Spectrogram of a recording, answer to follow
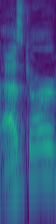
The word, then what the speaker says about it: Asgard: Yeah, It it's was like like an a Nordic Asgard deck.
